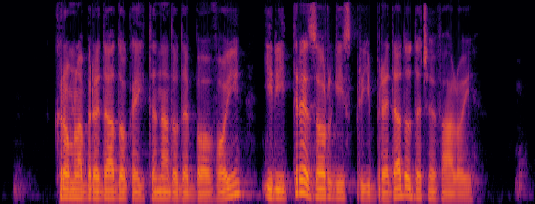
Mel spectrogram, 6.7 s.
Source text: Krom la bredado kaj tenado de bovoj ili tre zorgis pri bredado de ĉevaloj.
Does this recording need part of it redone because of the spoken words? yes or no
no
